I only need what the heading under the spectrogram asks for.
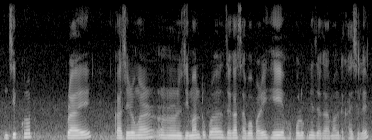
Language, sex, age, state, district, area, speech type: Assamese, male, 30-45, Assam, Golaghat, urban, spontaneous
